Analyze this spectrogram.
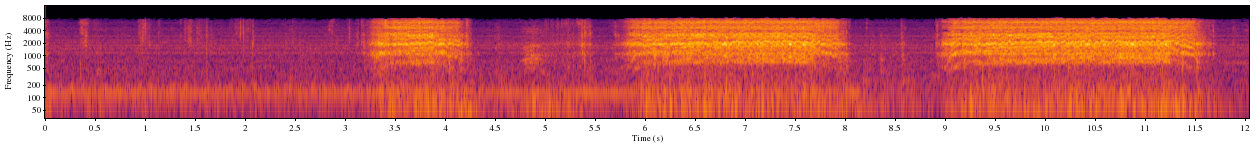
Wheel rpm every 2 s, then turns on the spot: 10, 30, 40, 160, 90, 160.
0-2 4-6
